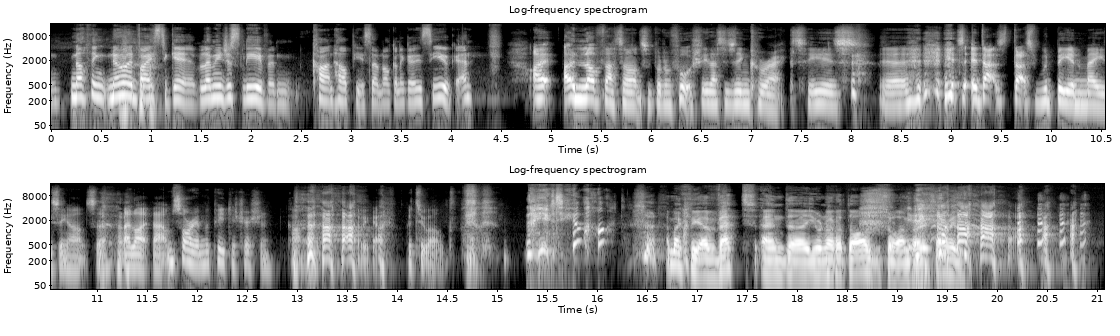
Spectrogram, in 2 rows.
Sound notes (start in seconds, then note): 15.4 laughs; 18.5 group laughing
